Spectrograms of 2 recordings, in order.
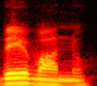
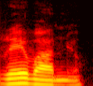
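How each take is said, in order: Both takes have the same delivery.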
